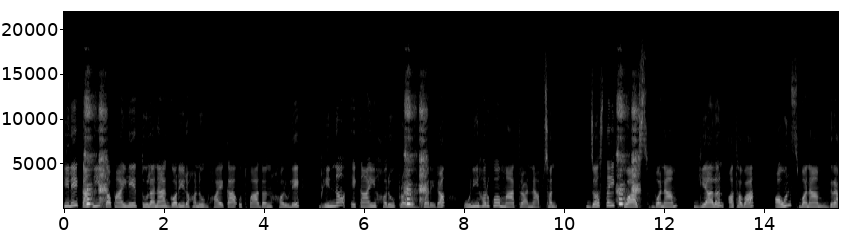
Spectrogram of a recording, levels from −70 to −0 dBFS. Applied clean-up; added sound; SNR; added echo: none; Gasp; -2 dB; none.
